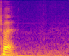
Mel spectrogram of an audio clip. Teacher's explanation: i open my lips again and you hear a small explosion that small explosion that's the sound of the per and similarly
